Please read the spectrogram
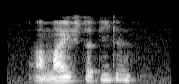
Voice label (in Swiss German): "meischter titel", alsace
